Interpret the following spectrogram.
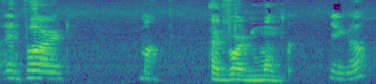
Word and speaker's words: Edvard Munch: artist of this Julie Edward monk or sorry if you're going to pronounce it the correct way it has a v so Edvard monk Edvard Monk there you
